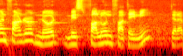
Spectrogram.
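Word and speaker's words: Falon Fatemi: Falun Fatemi. Did I pronounce that right?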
